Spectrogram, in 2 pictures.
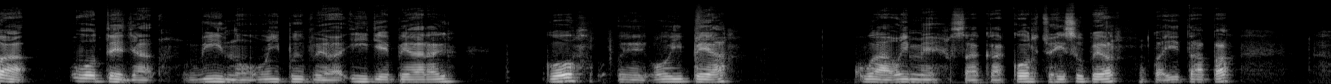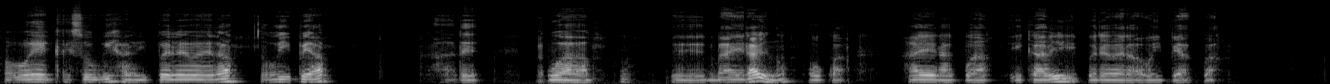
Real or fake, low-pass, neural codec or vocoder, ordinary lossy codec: real; 19.8 kHz; none; none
